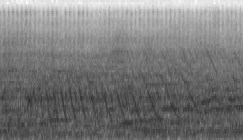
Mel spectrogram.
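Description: A siren wailing, its pitch sliding up and down over several overlapping tones, over parade music.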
